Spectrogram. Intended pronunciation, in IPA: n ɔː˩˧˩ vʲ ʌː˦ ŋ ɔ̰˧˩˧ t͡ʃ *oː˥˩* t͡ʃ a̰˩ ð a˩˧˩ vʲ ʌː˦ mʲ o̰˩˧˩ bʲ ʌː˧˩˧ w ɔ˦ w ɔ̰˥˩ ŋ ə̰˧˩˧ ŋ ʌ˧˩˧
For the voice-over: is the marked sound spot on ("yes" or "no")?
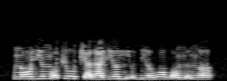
yes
